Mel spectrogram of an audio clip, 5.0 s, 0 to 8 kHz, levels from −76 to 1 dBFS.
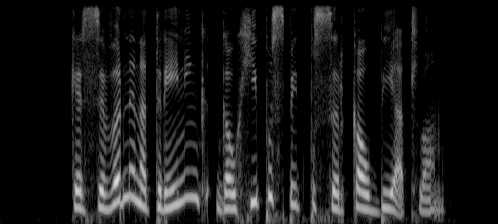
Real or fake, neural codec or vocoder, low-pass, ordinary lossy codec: real; none; 7.2 kHz; none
